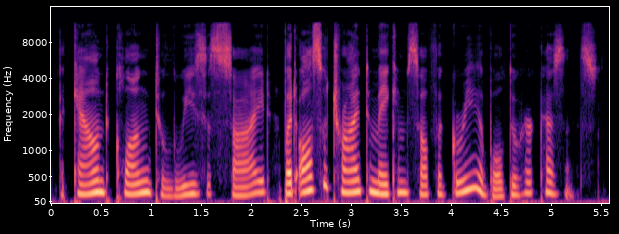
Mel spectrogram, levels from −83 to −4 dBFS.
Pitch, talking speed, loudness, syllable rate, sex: 190 Hz, 170 wpm, -21 LUFS, 4.2 syllables/s, female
